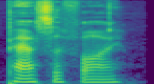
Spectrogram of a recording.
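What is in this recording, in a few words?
"pacify", American English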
